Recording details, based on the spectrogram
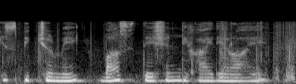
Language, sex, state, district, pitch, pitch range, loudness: Hindi, female, Arunachal Pradesh, Papum Pare, 175 Hz, 165-190 Hz, -15 LUFS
